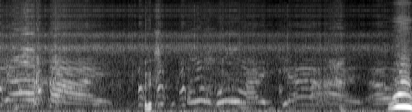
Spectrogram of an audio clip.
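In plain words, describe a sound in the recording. A firework fountain hisses steadily.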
